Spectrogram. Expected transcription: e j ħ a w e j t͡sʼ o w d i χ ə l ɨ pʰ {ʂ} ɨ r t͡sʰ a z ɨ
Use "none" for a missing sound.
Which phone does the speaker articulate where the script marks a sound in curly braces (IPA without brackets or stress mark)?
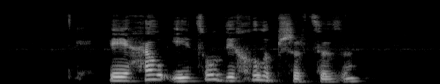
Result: ʂ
